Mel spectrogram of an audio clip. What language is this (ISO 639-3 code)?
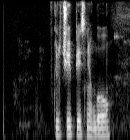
rus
